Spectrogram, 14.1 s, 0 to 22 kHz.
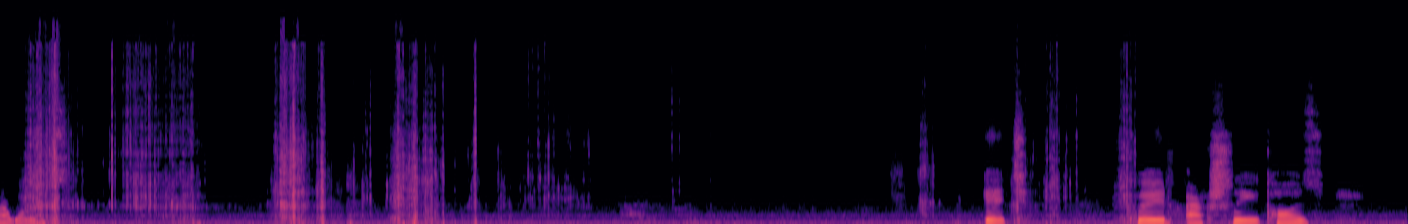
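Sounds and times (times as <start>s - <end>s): sticky slime squeezed by hand: 0.2s - 2.1s, 2.7s - 5.9s, 9.0s - 9.4s, 10.1s - 11.4s.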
